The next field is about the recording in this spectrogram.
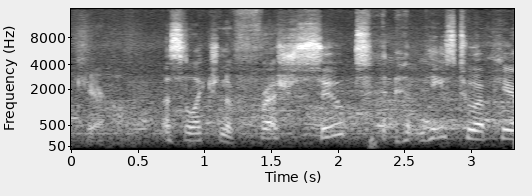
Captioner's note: chuckles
